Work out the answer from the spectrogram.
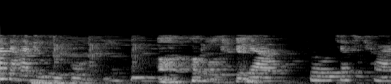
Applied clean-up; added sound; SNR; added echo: classical method WPE with log-MMSE.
